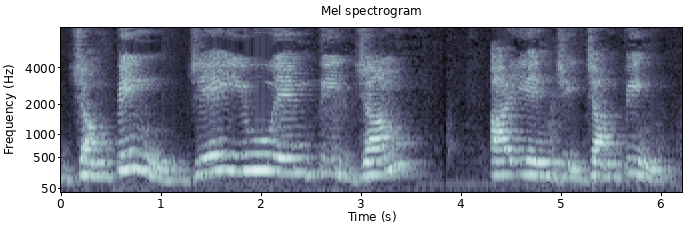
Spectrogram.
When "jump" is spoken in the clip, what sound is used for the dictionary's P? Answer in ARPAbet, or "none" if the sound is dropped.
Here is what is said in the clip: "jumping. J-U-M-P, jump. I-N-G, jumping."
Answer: none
